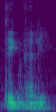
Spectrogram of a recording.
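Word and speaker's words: Trygve Lie: Nations का व था त्रिग वैली ठीक है इसको त्रि वैली भी बोलते हैं त्र वैली भी बोलते हैं आपकी मर्जी जैसे प्रोनाउंस करो हमें प्रोनंसिएशन से कोई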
